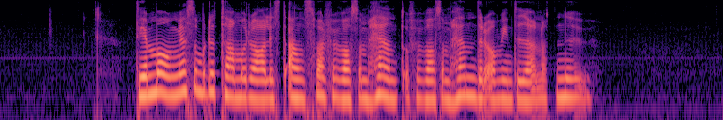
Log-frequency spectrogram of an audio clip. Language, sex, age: Swedish, female, 20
